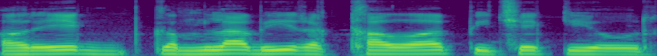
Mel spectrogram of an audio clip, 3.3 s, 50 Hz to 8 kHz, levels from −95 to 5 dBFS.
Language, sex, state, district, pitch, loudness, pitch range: Hindi, male, Uttar Pradesh, Lucknow, 140 Hz, -15 LUFS, 130-145 Hz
